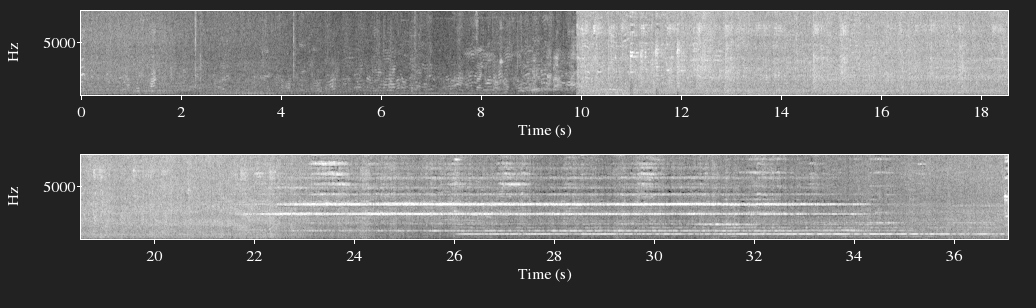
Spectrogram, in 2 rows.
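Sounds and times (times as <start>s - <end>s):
train wheels rumbling on track: 9.9s - 37.0s
train wheels squealing: 21.2s - 37.0s.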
